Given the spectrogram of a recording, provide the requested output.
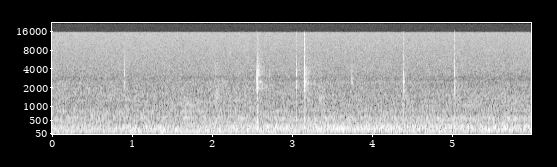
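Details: Brand-new LG 23MP75 LCD monitor connected by HDMI to a Windows 7 desktop gives sharp, irregular popping/clicking after about 7 minutes, over a faint steady room hum.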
